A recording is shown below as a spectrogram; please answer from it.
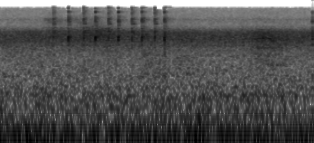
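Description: Computer keyboard being typed on: a quick, faint run of about eight key clicks in the first half, over a low steady room hiss.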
